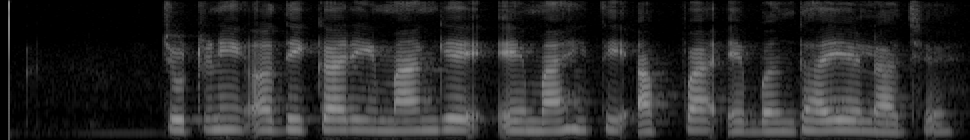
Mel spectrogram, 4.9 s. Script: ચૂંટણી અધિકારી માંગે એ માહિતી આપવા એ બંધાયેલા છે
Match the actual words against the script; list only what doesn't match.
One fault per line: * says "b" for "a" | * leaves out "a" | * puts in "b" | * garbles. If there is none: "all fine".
all fine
